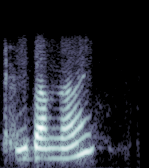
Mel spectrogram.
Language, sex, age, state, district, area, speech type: Assamese, male, 60+, Assam, Udalguri, rural, conversation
